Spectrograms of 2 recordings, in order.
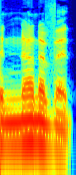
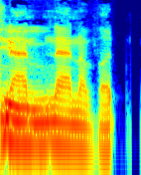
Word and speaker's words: Nunavut: Nunavut. – Nunavut? – Well, you were mispronouncing it, and I was having none of it, so I had to correct you.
